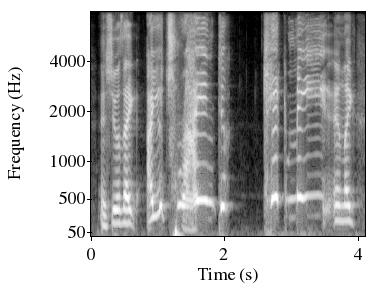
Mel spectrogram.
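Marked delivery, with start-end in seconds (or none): 0.9-3.6 very high, drawn-out, swooping, crazy horror-movie shriek. Retelling a woman on a train accusing a man: imitating a woman screaming. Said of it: "started screaming".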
